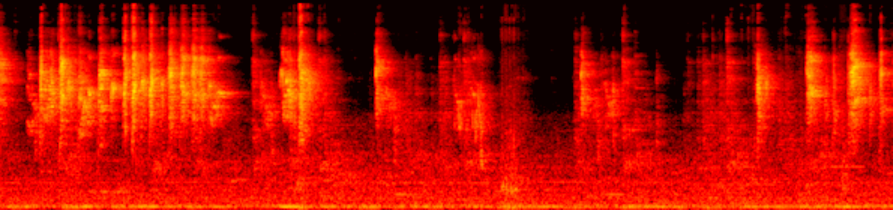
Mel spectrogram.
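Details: Lovebirds chirping and squawking in a calm setting: dense bursts of sharp, scratchy high chirps in rapid clusters, pausing briefly before starting again, with a faint low hum beneath.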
